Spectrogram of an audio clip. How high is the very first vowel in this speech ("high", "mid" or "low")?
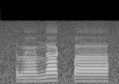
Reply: low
